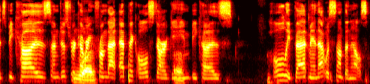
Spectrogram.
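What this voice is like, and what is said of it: Strained voice, losing his voice. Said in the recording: “If it sounds like I'm losing my voice”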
